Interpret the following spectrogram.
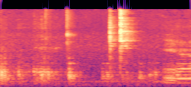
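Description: A glass wine bottle and small plastic items being handled on a tiled countertop, with about five light knocks and clinks at uneven intervals.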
